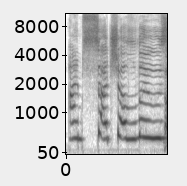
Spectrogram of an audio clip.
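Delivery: high, slow, drawn-out mock lament; mock self-pity. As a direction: wallow in comic self-loathing. Acts out own insecurities, mock self-pity.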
